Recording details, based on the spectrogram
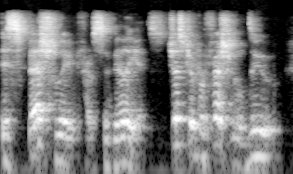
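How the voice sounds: The clip features a natural reading voice. It is read aloud.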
